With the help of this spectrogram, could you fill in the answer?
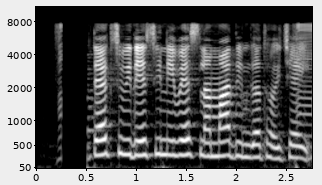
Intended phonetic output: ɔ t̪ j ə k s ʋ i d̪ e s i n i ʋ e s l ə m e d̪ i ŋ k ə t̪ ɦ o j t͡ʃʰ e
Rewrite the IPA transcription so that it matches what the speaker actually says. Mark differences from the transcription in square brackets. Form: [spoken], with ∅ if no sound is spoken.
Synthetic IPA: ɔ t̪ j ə k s ʋ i d̪ e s i n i ʋ e s l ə m [a] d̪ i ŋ [ɡ] ə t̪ ɦ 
